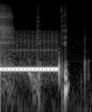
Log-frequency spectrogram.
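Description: A telephone rings on an outgoing call: one rapid warbling burst lasting just under a second, cut off abruptly and followed by a brief click.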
